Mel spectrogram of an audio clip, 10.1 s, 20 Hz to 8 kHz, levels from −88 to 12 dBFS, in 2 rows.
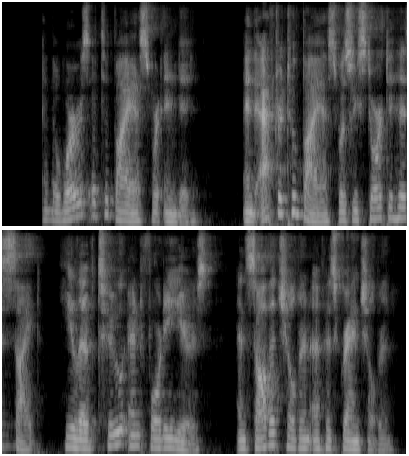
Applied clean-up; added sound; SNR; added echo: neural mask model DeepFilterNet 3.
